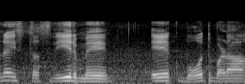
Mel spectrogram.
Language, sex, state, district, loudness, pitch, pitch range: Hindi, male, Haryana, Rohtak, -19 LUFS, 145 Hz, 140-165 Hz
